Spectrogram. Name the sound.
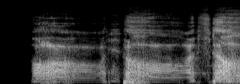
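voice imitating loud snoring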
